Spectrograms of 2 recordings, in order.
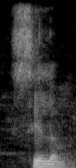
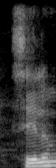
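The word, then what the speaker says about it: Salem: सेलम भी कह देते हैं, सलेम भी कह देते हैं। देखिए इसकी स्पेलिंग तो ये है, तो इसलिए कुछ लोग सलेम भी बोल देते हैं और मोस्टली तो सेलम ही पढ़ते हैं हम लोग। तो इसमें आपको कंफ्यूज होने की आवश्यकता नहीं है।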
